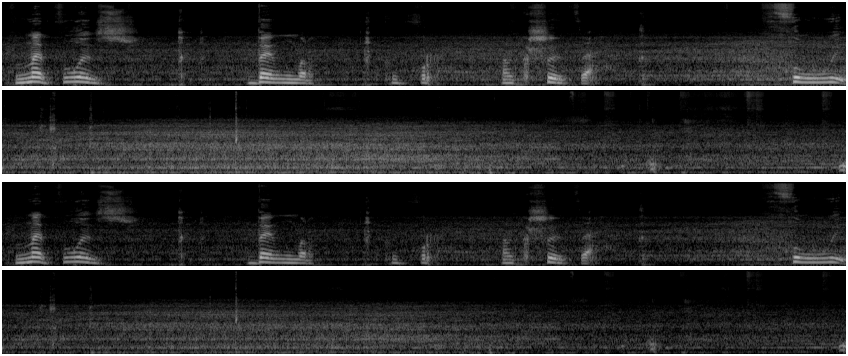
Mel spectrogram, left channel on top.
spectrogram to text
Netflix, Denmark, Akszyca, Sweet.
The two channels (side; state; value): right; quieter; 5.0 dB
